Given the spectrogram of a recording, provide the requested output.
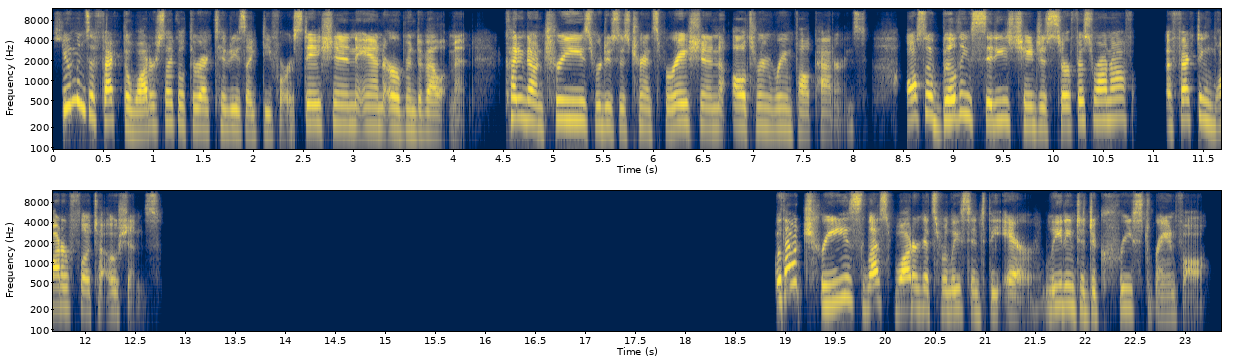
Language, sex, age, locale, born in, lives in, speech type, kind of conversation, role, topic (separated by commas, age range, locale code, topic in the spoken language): English, female, 18-19, en-US, United States, United States, read, expert-assistant, expert, What are the steps involved in the water cycle?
